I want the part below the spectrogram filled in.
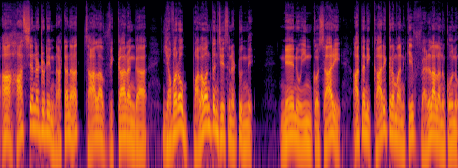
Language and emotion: Telugu, disgusted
